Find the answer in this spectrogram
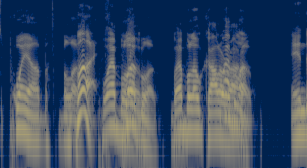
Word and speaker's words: Pueblo: Pablo. It sounds like the place you used to mail to get government printing. You remember they'd say send it to Pueblo, Colorado, whatever. Pueblo.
